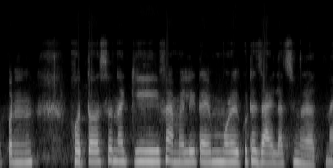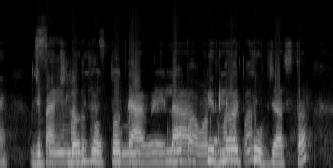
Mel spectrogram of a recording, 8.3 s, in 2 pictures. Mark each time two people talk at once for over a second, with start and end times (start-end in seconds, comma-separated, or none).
4.6-7.4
